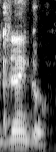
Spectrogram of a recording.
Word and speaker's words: Django: Okay, I enjoyed the Django too. It's not. The D is silent.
